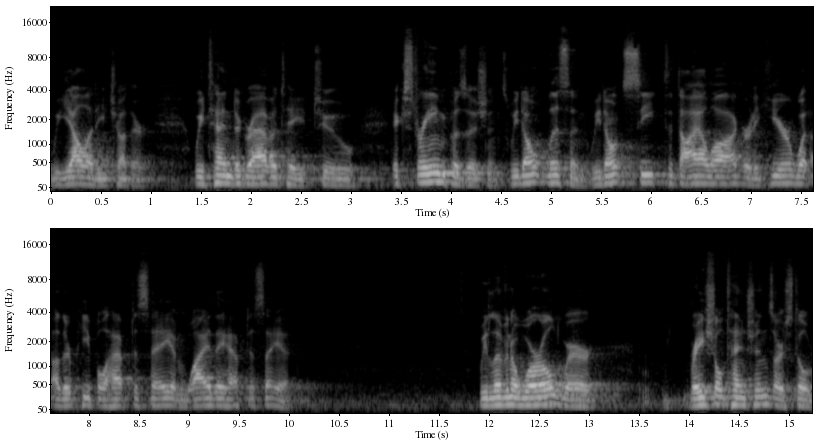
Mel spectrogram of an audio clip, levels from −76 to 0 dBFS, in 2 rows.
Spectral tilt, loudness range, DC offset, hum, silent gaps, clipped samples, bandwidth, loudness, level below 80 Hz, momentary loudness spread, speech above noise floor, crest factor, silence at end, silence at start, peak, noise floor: -6 dB/octave; 6 LU; under 0.1%; none; none; under 0.1%; 15 kHz; -30 LUFS; -66 dBFS; 13 LU; 30 dB; 18 dB; 0 s; 0 s; -12 dBFS; -59 dBFS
